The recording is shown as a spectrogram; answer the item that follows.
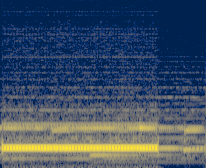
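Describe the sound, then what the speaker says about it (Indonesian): A mobile phone rings from inside Pak Rahman's pocket, a steady electronic tone holding for about a second and a half before shifting to a softer, lower tone, loud and with no talk over it. "tiba-tiba suara dering handphone terdengar dari saku Pak Rahman"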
